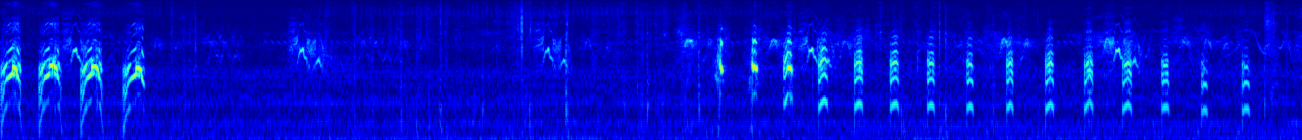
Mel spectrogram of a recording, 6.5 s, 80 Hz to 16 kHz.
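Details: Osprey calling from a nest in Charlo, Montana, on a nest camera on the morning of 07-11-2018. Quick bursts of sharp, high whistled chirps, a short run, a pause, then a steady train of about a dozen evenly spaced cheeps.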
